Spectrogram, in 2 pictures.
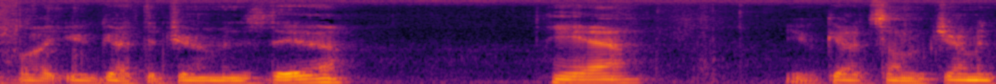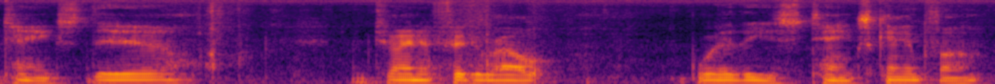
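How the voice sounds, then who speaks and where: A man's voice: on the low side, little pitch movement, slow pace, long pauses, a little mellow, slight background noise. A middle-aged man casually showing old books to camera at home, musing aloud with lots of fillers. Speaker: model kit collector showing books. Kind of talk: casual show-and-tell vlog. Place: home room full of model kit boxes.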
